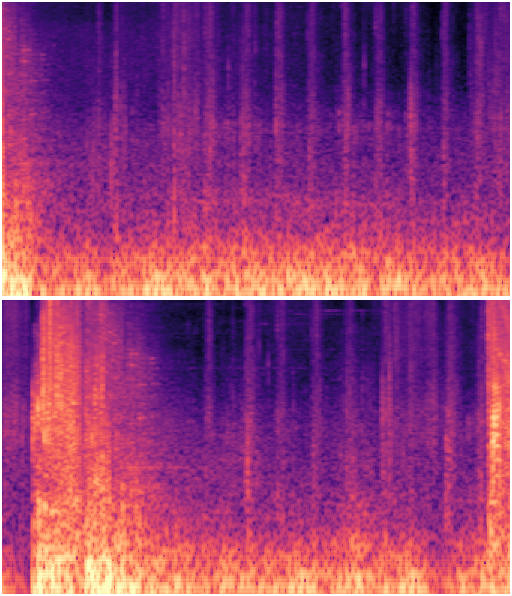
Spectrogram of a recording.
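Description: A Depulso spell cast in the video game Hogwarts Legacy: a sudden forceful whoosh-burst in the middle, standing out over a background of steady footsteps and ambient rumble.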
